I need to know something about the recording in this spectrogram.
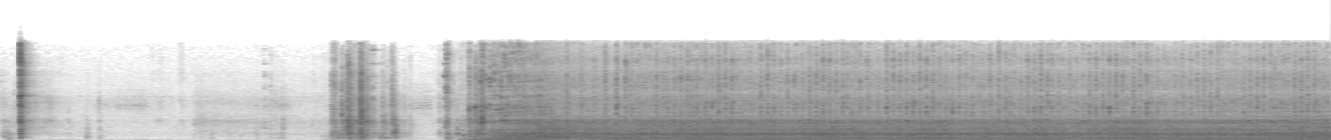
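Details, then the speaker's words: Toro push mower with a two-stroke Suzuki engine after the carburetor was cleaned: it cranks, catches and settles into a smooth, even high-pitched buzz with a steady firing beat, then idles down fine. This is normal running. "let me get it out and we'll Crank It Up So the truck can hear this thing run it sounds pretty cool"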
